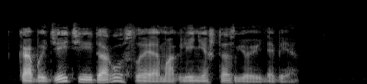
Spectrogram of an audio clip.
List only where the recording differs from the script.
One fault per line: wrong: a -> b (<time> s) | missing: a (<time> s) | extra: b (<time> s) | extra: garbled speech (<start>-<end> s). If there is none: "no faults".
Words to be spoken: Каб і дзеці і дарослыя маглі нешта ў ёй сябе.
no faults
